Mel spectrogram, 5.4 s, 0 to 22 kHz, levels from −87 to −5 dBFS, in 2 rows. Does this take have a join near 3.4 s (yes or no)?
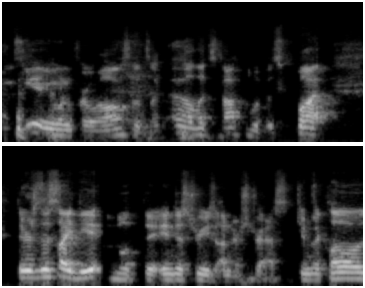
yes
